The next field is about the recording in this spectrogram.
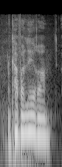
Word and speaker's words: Cavalera: Das erste Mal habe ich solche Gitarren, oder diese Gitarren, glaube ich, Max Caballera, wie spricht man den Namen aus? – Cavalera.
